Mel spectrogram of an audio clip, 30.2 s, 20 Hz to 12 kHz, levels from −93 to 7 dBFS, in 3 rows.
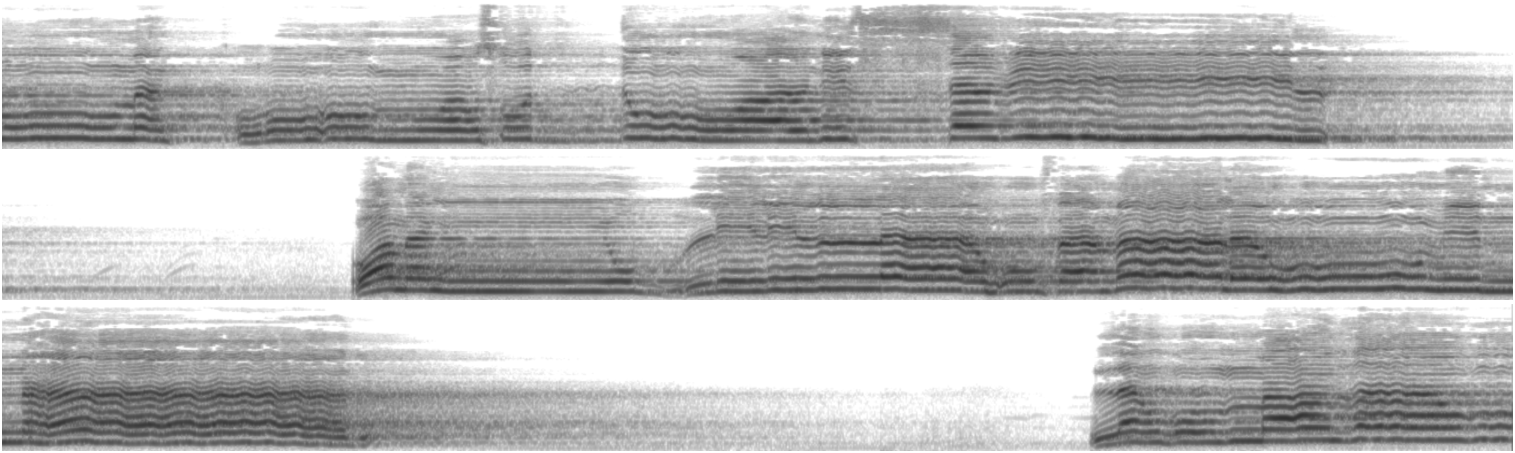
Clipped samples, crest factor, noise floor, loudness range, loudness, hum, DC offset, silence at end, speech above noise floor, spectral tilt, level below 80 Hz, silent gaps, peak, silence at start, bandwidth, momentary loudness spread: under 0.1%; 16 dB; -69 dBFS; 9 LU; -19 LUFS; none; under 0.1%; 0 s; 48 dB; -3.5 dB/octave; -76 dBFS; none; -4 dBFS; 0 s; 11 kHz; 13 LU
